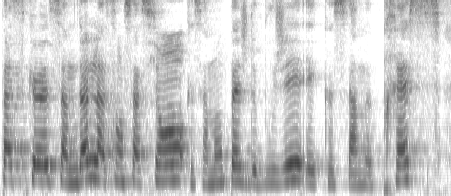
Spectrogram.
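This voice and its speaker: A woman's voice: on the high side, steady tone, normal speed, a bit bright. A woman, a circus artist guest, telling childhood anecdotes candidly and laughing easily. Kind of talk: casual conversation.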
